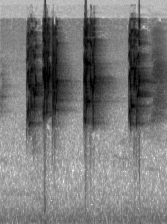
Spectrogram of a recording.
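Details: Chattering lovebird ngekek call used to stir other lovebirds into calling: dense raspy screeching bursts in quick succession, four loud chirrs spaced under a second apart, with a fading hiss at the end.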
